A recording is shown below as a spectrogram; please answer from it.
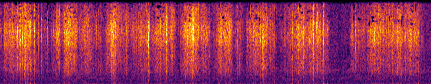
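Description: Both hands pinch and rub a branch of a small artificial fir Christmas tree with plastic needles, crinkling it. A continuous, quiet crackling rustle pulses unevenly in soft swells, with bright, high crinkle texture over a low, dull rumble.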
